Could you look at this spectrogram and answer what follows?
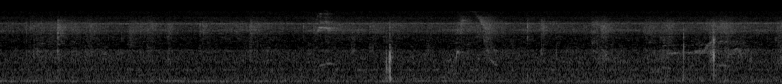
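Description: Forest ambience: a steady high-pitched insect drone, with a few short sharp chirps and clicks, the strongest about four seconds in and again about seven seconds in.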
